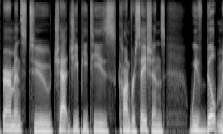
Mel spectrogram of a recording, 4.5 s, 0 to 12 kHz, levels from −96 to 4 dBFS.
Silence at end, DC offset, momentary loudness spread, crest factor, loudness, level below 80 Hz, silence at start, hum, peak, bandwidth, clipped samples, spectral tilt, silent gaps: 0 s; under 0.1%; 6 LU; 14 dB; -17 LUFS; -36 dBFS; 0.05 s; none; 0 dBFS; 12 kHz; under 0.1%; -6 dB/octave; none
